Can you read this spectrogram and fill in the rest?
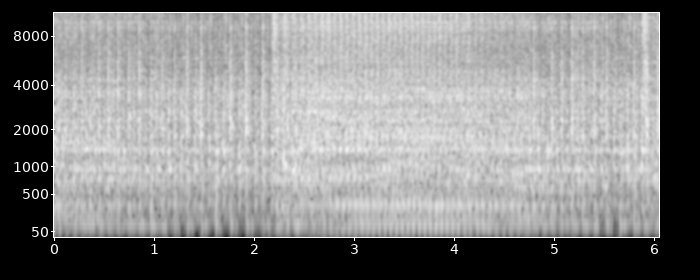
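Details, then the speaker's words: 1991 Yamaha G8 gas golf cart engine after carburetor cleaned of junk and worn-out fuel pump replaced; small single-cylinder putting along at steady idle, even pulse with slight speed change as the mixture screw is set: running as it should. "you're right I think that is a result that is working as it should all right guys well there you go carburetor had junk in it and the fuel pump was shot"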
